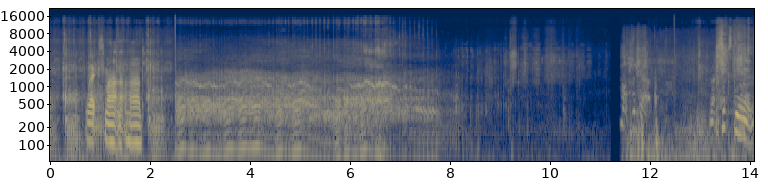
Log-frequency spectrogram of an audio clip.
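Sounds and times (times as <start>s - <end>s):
engine running: 2.5s - 8.5s.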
